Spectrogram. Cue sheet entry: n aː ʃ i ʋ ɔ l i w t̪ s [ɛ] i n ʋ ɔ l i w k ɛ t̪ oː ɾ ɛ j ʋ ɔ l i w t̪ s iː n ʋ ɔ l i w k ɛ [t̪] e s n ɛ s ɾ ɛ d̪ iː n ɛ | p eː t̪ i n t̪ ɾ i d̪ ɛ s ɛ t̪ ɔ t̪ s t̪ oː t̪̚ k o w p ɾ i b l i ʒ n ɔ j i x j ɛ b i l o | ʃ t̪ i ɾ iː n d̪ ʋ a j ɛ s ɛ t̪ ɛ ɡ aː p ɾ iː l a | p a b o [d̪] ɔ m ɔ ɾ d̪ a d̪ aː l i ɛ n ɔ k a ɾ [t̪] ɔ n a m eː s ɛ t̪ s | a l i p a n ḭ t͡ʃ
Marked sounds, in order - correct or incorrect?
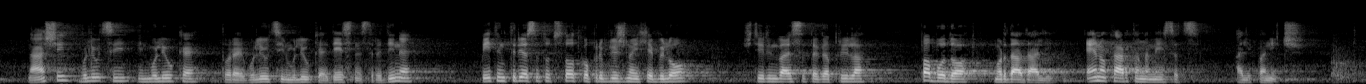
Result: incorrect: i, incorrect: d̪, correct, correct

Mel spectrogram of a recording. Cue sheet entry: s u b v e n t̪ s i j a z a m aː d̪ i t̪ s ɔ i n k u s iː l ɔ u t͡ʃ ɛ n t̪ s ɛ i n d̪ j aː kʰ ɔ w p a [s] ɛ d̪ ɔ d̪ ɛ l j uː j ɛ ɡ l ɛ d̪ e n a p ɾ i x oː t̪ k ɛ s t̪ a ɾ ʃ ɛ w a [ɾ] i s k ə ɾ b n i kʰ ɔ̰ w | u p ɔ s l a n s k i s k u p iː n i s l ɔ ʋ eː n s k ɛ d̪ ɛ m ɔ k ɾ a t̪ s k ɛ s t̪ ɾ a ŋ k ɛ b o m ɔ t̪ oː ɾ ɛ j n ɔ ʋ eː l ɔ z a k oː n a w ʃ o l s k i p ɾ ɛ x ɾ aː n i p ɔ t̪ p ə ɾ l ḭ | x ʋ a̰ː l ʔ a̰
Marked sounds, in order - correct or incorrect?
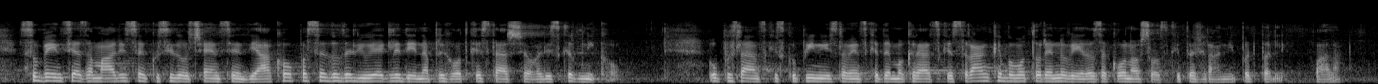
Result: correct, incorrect: l

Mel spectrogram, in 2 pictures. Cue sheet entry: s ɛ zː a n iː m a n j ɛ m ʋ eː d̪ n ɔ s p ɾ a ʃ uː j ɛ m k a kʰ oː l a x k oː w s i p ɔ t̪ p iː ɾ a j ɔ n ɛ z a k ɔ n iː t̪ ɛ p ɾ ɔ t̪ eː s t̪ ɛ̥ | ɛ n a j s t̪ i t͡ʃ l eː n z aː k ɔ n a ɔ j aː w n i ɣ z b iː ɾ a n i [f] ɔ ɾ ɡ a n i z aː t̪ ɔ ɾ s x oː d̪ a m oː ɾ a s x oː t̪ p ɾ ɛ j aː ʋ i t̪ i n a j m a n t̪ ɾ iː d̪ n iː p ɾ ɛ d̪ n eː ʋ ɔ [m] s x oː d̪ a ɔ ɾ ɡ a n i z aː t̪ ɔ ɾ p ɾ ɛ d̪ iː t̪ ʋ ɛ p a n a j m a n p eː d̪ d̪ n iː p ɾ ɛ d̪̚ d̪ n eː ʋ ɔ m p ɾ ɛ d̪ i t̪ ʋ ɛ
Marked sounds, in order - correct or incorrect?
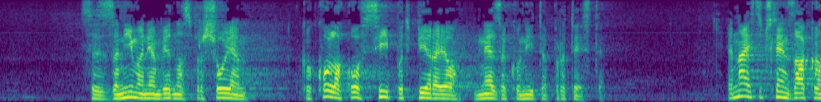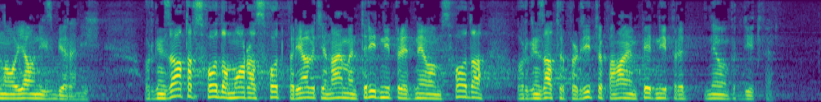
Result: incorrect: x, correct

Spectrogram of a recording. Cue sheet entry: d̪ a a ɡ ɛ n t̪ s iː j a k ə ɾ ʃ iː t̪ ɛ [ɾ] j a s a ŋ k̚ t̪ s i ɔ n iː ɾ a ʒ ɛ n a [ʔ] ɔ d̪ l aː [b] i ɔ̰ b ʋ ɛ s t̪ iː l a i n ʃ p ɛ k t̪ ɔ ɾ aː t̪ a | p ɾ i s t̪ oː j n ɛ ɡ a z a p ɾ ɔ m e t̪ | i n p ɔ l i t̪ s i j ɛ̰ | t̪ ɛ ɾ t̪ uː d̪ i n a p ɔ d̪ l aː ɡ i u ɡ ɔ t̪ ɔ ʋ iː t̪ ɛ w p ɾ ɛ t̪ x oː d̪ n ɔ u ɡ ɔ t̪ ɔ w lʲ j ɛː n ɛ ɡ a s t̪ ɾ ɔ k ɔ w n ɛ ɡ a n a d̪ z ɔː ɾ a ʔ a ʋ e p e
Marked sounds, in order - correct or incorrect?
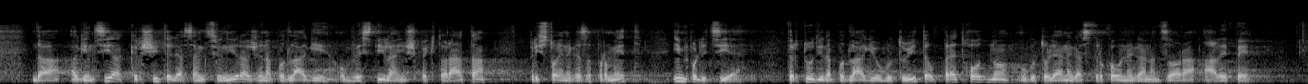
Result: incorrect: l, incorrect: p, incorrect: ɡ

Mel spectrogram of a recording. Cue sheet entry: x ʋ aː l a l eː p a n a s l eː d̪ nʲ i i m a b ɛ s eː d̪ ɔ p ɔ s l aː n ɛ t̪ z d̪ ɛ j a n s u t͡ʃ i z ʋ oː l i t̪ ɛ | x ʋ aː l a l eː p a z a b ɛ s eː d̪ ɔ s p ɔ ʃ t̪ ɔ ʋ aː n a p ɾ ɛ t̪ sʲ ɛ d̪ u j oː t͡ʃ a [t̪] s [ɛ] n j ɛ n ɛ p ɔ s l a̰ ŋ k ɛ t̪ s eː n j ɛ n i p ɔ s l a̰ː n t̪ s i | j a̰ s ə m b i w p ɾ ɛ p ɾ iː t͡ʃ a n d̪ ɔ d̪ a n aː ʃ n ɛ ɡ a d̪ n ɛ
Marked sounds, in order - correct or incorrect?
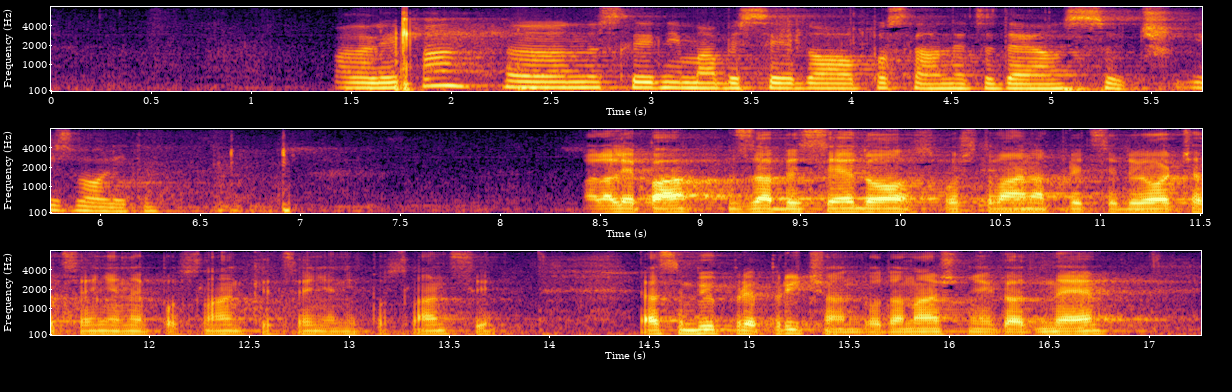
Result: correct, incorrect: e

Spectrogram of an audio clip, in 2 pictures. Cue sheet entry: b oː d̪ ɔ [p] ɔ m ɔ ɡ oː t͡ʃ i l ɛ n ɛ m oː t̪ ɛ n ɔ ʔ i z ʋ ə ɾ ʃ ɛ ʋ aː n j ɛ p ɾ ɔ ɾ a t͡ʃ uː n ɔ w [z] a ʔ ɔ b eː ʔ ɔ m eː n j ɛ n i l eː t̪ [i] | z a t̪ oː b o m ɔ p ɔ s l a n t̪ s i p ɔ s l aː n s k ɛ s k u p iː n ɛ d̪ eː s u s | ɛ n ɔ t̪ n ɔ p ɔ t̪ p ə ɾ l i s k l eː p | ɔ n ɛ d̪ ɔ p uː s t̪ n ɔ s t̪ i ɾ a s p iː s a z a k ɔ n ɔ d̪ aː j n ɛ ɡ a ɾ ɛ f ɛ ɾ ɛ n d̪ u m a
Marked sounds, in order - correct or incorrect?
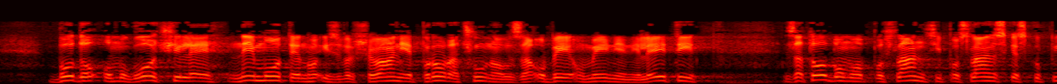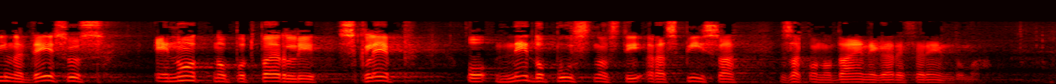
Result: incorrect: ʔ, correct, correct

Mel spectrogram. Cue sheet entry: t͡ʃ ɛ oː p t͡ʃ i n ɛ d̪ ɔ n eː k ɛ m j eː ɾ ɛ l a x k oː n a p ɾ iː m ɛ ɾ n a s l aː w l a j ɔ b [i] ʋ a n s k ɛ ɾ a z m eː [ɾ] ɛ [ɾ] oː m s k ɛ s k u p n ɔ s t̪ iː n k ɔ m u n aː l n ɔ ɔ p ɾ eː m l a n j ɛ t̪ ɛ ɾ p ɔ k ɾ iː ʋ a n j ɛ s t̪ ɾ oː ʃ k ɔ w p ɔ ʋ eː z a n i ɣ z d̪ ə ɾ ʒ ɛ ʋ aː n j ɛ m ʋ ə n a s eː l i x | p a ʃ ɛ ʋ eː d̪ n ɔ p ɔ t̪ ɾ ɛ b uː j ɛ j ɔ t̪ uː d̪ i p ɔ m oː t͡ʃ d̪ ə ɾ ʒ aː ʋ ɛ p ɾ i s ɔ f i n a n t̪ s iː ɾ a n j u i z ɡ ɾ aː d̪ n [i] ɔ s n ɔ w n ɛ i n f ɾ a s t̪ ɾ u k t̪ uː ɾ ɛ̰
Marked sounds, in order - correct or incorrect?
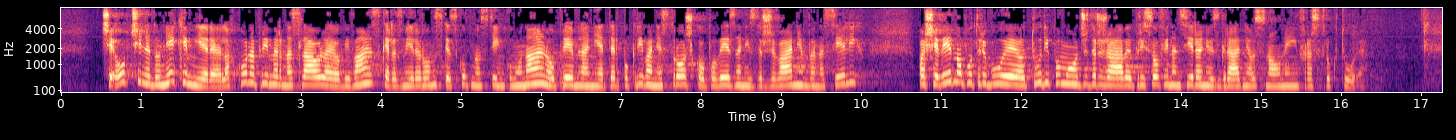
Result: correct, correct, correct, incorrect: ɛ

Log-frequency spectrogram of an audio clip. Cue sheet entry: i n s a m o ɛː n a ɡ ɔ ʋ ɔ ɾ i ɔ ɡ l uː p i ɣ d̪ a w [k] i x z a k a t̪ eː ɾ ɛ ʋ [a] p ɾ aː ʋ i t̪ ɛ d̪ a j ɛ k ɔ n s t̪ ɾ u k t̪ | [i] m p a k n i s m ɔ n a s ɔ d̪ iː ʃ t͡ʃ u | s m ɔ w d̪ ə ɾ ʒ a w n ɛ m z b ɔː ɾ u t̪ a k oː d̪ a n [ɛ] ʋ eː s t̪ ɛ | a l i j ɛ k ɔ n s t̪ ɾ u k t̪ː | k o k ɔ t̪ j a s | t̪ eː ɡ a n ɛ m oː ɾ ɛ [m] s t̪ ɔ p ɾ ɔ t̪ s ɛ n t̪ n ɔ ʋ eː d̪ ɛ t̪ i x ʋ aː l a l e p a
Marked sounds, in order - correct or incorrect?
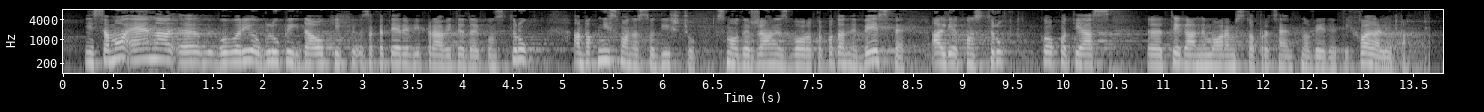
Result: correct, incorrect: i, incorrect: a, correct, correct

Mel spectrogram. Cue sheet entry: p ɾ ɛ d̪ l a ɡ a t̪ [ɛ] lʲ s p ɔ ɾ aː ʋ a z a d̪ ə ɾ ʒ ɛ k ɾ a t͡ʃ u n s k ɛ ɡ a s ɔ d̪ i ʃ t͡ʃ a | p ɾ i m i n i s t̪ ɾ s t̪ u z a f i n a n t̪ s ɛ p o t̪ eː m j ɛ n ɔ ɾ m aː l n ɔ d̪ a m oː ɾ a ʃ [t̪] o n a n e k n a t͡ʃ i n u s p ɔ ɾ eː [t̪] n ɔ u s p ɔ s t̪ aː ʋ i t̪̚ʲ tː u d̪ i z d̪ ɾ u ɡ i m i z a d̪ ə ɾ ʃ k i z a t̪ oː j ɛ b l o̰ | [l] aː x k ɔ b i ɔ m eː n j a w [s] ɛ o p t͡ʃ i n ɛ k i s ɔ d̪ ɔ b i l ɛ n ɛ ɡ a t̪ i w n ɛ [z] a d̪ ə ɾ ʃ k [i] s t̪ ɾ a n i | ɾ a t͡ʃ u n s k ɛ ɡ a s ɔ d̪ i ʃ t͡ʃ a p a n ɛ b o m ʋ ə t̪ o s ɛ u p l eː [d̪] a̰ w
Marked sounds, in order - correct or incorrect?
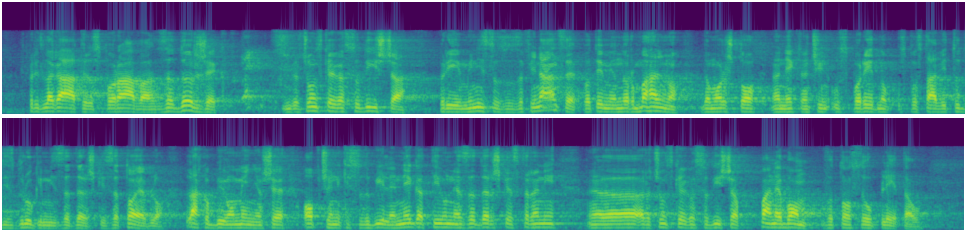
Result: correct, correct, incorrect: d̪, correct, incorrect: ʃ, correct, incorrect: ɛ, incorrect: t̪

